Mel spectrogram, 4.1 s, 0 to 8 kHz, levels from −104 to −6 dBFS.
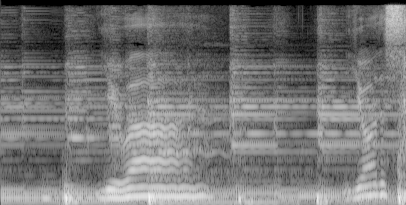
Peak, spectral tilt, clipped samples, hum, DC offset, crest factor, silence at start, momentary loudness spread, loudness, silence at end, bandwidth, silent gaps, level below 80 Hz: -4 dBFS; -4.5 dB/octave; under 0.1%; none; under 0.1%; 20 dB; 0 s; 13 LU; -24 LUFS; 0 s; 7.8 kHz; none; -34 dBFS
